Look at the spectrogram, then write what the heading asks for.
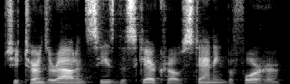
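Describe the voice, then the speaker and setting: A man's voice: lowish voice, steady tone, a little fast, fairly bright tone. A man narrating a scripted audio drama in the present tense, scene by scene.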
